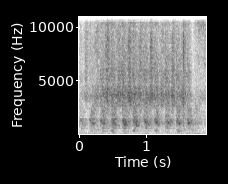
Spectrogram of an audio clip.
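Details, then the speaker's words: Auction-bought car that won't start, followed by reduced engine power and service traction control warnings: starter spins engine at about six even pulses a second under two seconds, no firing; cranks but won't start. "i got in the car tried to start it and it won't start"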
